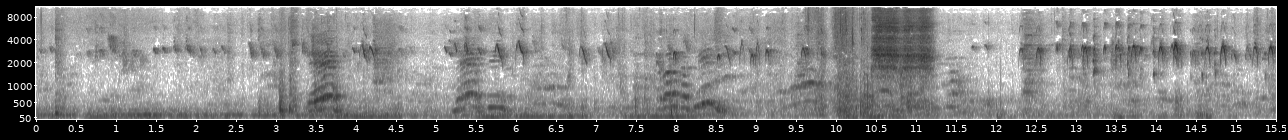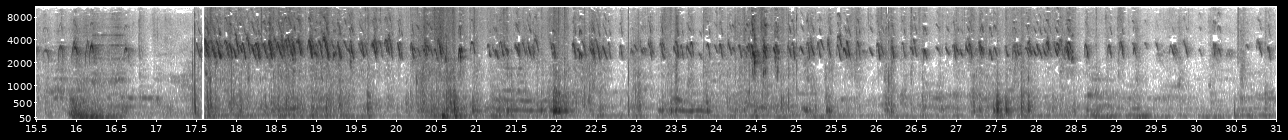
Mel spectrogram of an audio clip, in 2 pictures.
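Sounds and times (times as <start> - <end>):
duckling peeping: 0.8 - 16.8, 17.4 - 31.0.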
